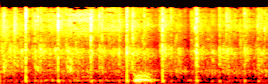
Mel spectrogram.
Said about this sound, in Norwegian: Gi deg en god applaus.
